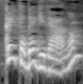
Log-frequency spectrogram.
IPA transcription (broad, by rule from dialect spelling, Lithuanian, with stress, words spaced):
kɐɪ tɐˈdɐ ɡʲiːˈʋʲæːnoːm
